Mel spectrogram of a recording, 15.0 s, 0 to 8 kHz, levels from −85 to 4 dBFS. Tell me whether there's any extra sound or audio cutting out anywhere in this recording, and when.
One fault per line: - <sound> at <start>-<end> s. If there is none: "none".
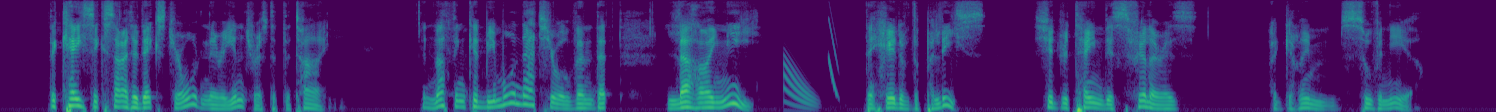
- chirp at 7.8-8.4 s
